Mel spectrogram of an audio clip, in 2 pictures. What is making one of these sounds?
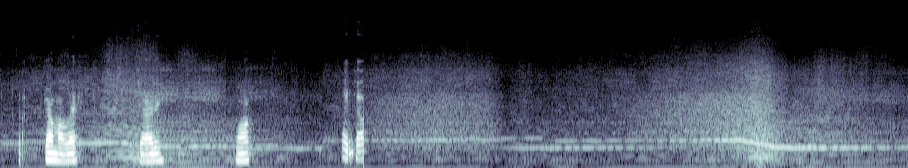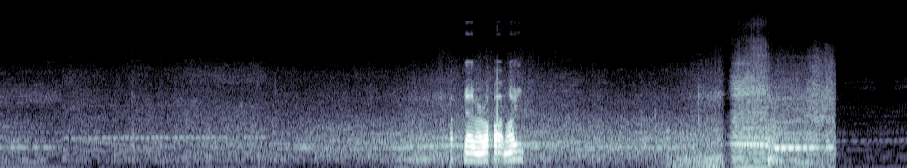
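Racing car engines roar and whine, rising and falling in pitch as they shift gears.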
